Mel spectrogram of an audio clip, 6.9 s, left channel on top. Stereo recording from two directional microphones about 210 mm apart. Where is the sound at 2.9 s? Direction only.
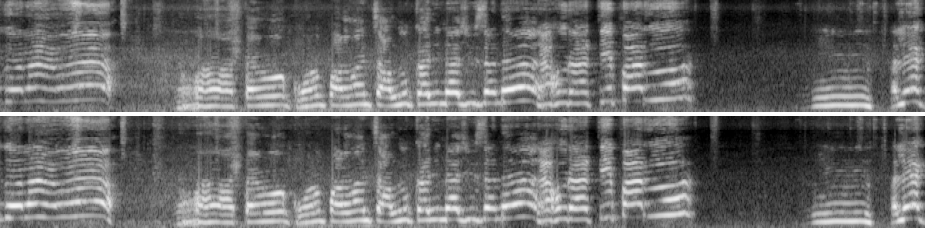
15° right (ahead or behind).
